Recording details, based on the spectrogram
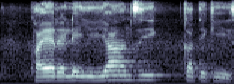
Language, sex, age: Tsonga, male, 25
